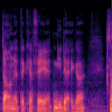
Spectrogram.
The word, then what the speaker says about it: Niederegger: Niederegger.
